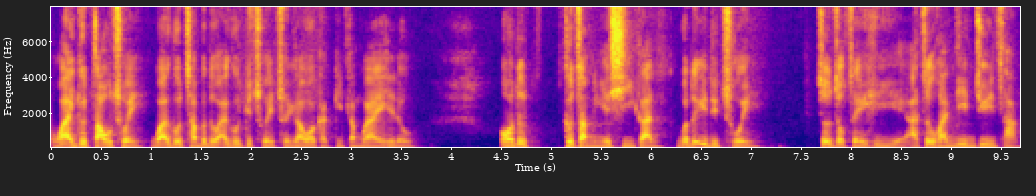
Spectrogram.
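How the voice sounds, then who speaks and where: In a Taiwanese accent, a man speaks at a medium pitch with a dark, mellow, somewhat breathy tone and ordinary pitch variation. The recording is very clean, with a silent background. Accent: Taiwanese Hokkien speaker. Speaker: theater director. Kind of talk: interview.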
